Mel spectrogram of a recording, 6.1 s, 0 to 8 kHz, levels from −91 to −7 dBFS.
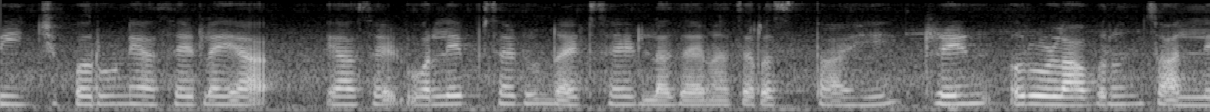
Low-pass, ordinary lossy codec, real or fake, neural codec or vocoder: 7.2 kHz; Opus, 64 kbps; real; none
